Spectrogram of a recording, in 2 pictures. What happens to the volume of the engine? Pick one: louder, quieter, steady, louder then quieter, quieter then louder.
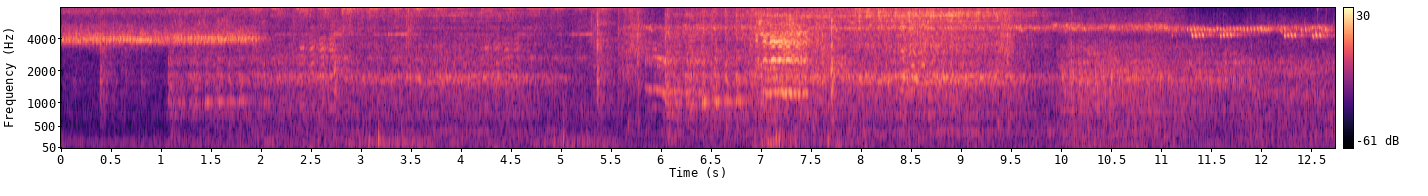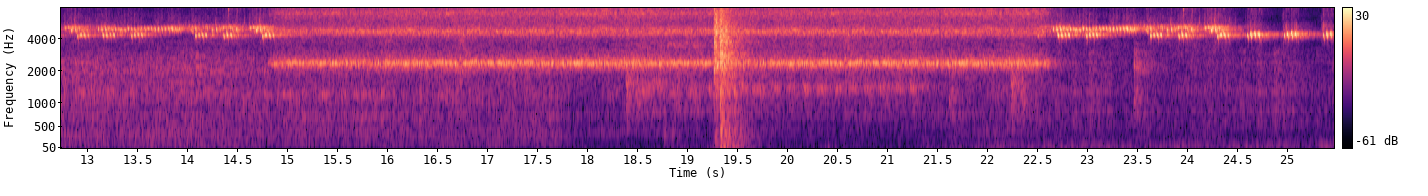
louder then quieter.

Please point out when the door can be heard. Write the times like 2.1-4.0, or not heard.
18.8-19.6.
